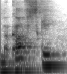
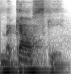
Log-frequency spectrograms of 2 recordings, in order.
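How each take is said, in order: First: The name is said the Polish way. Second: The name is said the English way. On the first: "Polish people pronounce it Makowski" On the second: "English people pronounce it Makowski"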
